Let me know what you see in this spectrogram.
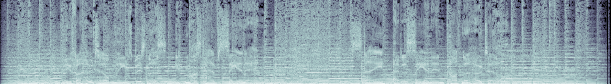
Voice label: AU Mid Atlantic English, Australian, Male; CNN HOTELS

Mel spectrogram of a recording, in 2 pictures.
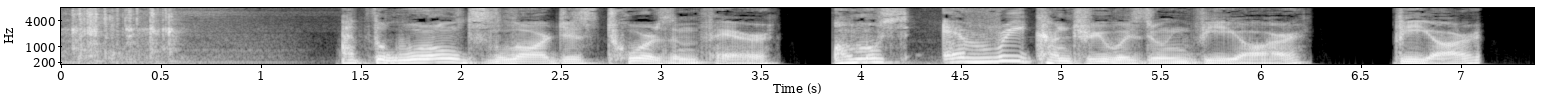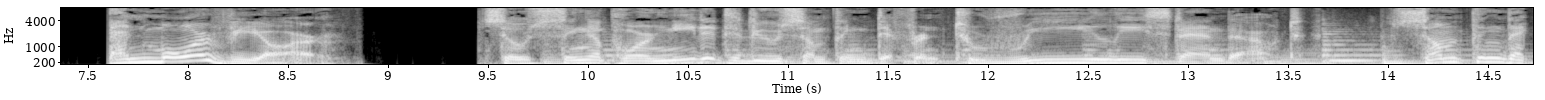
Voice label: Asian English; STB City-of-Possibilities

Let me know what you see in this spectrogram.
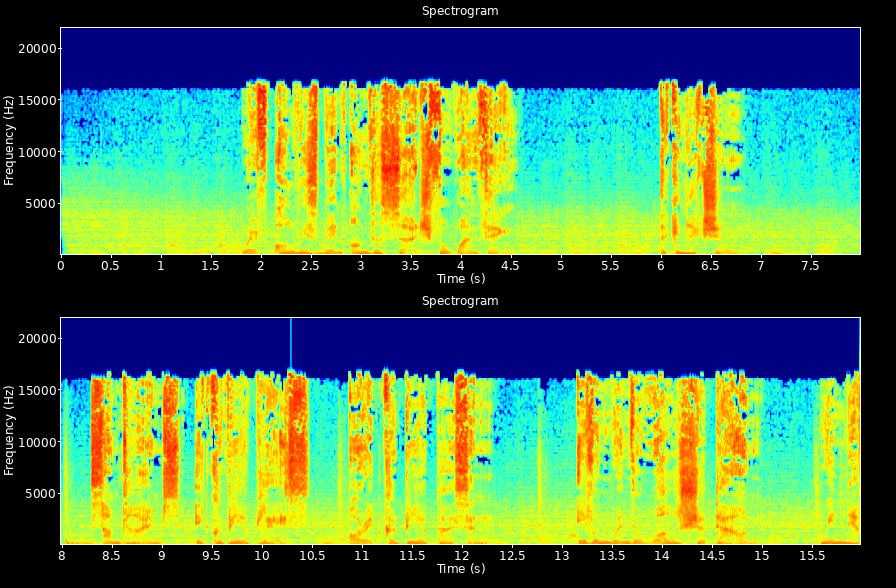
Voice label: Asian English Branding Video

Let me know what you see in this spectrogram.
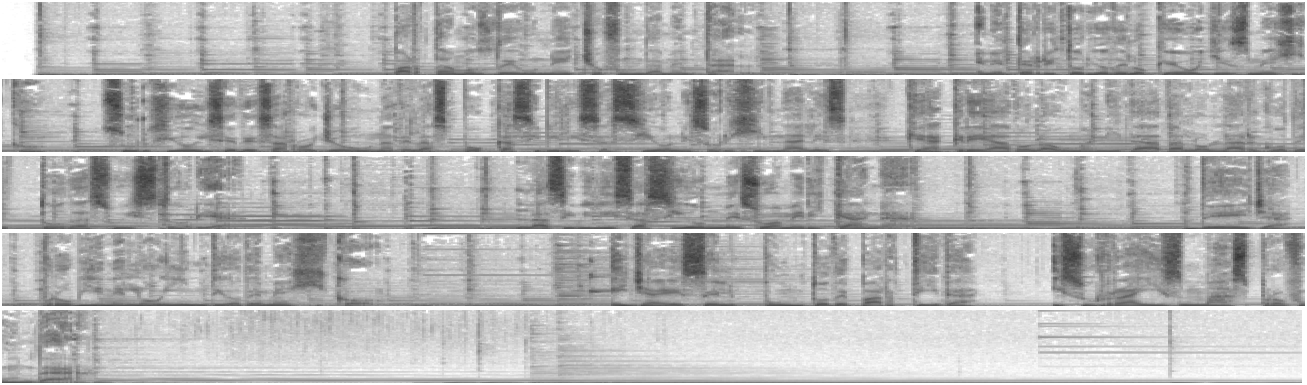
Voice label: Latin Spanish Mexico Narration Reel

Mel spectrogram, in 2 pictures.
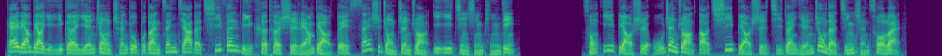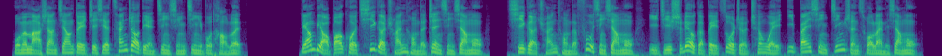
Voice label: Mandarin Taiwan voice-over male

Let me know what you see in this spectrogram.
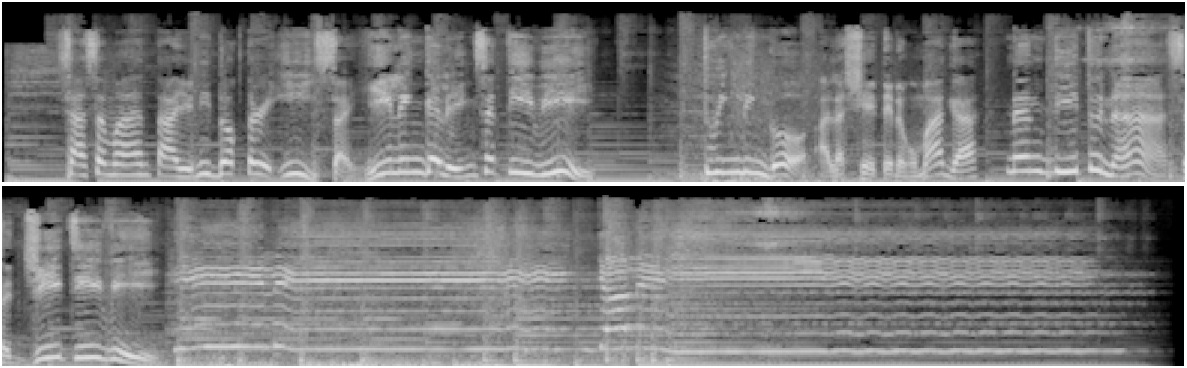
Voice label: Tagalog; GTV HEALING GALING

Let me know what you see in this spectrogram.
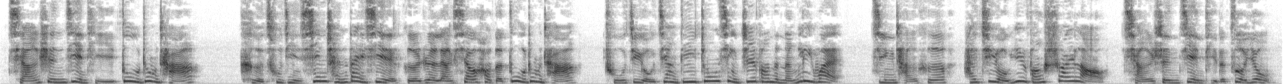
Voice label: Mandarin, China Female

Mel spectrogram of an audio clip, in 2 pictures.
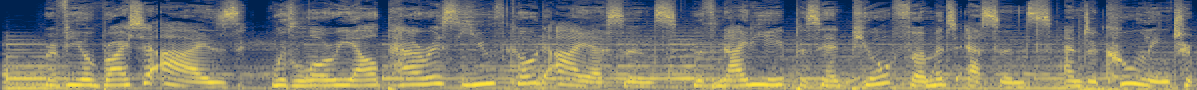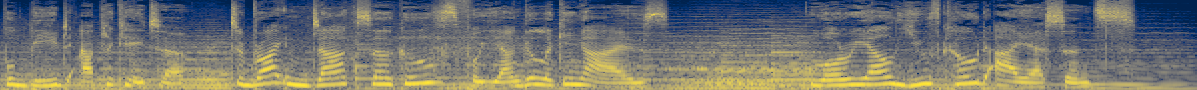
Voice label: Asian English Youth Code Eye; L Oreal

